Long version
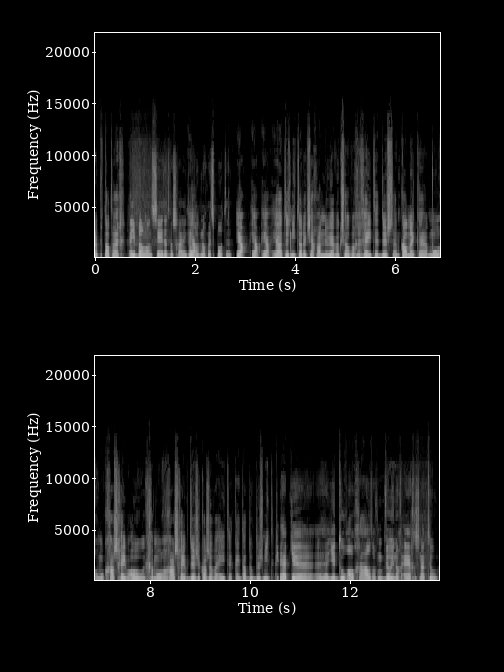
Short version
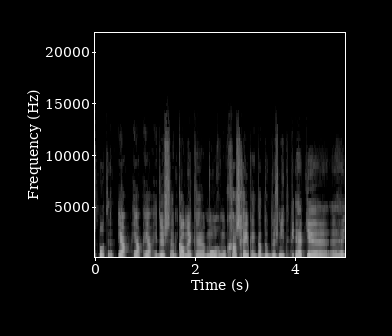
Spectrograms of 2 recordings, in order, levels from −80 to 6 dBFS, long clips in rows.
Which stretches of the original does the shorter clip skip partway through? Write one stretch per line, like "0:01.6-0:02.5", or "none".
0:03.6-0:05.7
0:07.5-0:09.7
